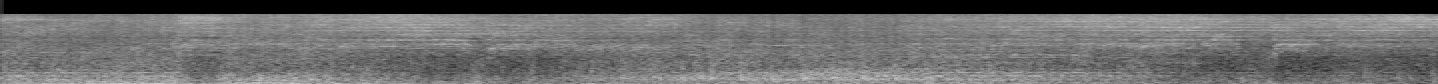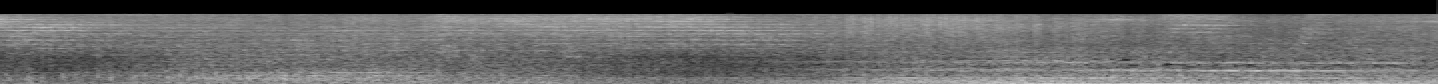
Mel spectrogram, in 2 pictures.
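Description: Union Pacific double-stack intermodal train rolling past: loaded container well cars rumbling over the rail with a high, thin wheel squeal. Near the end a mid-train diesel locomotive passes, and its engine adds a low hum.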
